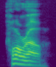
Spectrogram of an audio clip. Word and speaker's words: Porro: Porro. Porro. Zorro with a P.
